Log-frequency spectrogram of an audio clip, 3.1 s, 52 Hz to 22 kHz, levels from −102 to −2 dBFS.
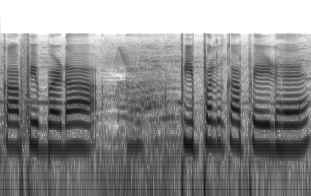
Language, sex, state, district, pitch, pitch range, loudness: Hindi, female, Haryana, Jhajjar, 240 Hz, 235-255 Hz, -15 LUFS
